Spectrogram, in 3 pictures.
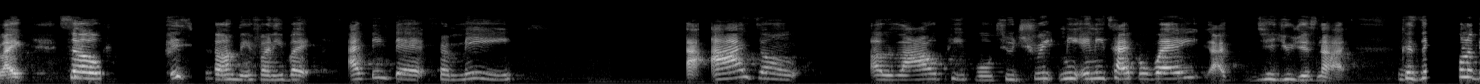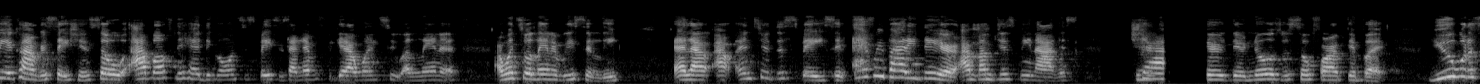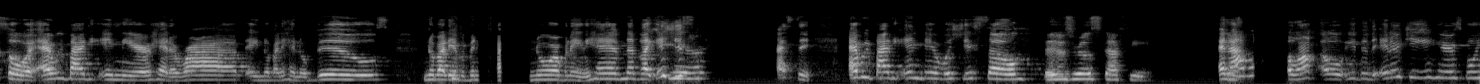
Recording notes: Instagram Live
